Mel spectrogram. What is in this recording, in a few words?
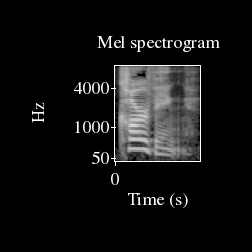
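"carving", English; 発音 kάː r viŋ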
